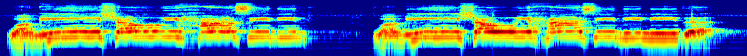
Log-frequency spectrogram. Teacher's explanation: bertemu dengan Hamzah maka hamzahnya dibuang harakat Hamzah yang kasrah dimasukkan kepada tanwin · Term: naqal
